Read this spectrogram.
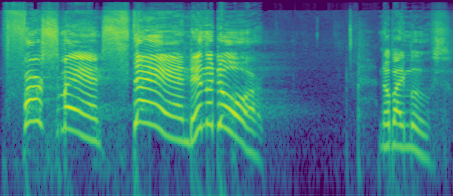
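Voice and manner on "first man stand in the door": high, slow, drawn-out command; instructor's shouted order. Retold or imitated. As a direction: holler the order, stretching key words. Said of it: "Then you hear this".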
